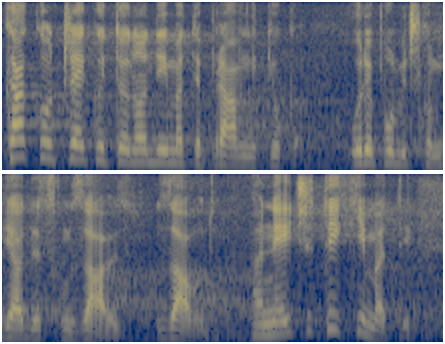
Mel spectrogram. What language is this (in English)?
Serbian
